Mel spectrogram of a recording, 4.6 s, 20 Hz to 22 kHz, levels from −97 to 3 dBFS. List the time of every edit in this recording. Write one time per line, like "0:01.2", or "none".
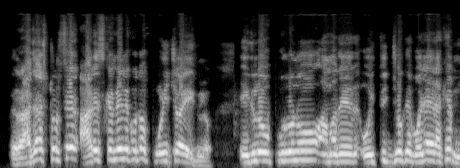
0:02.2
